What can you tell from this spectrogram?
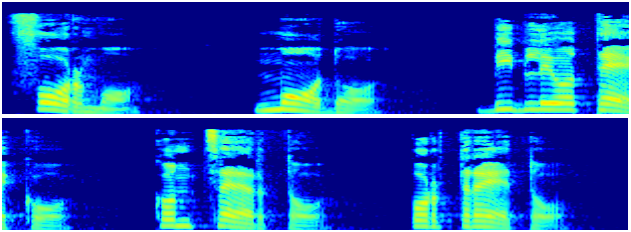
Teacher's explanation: О во всех позициях произносится как русское ударное О.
